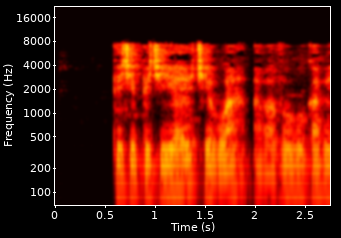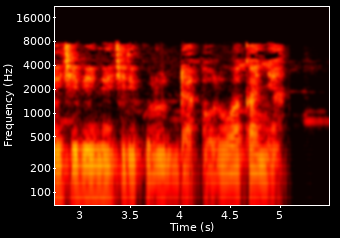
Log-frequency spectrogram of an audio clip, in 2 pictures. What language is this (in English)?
Ganda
